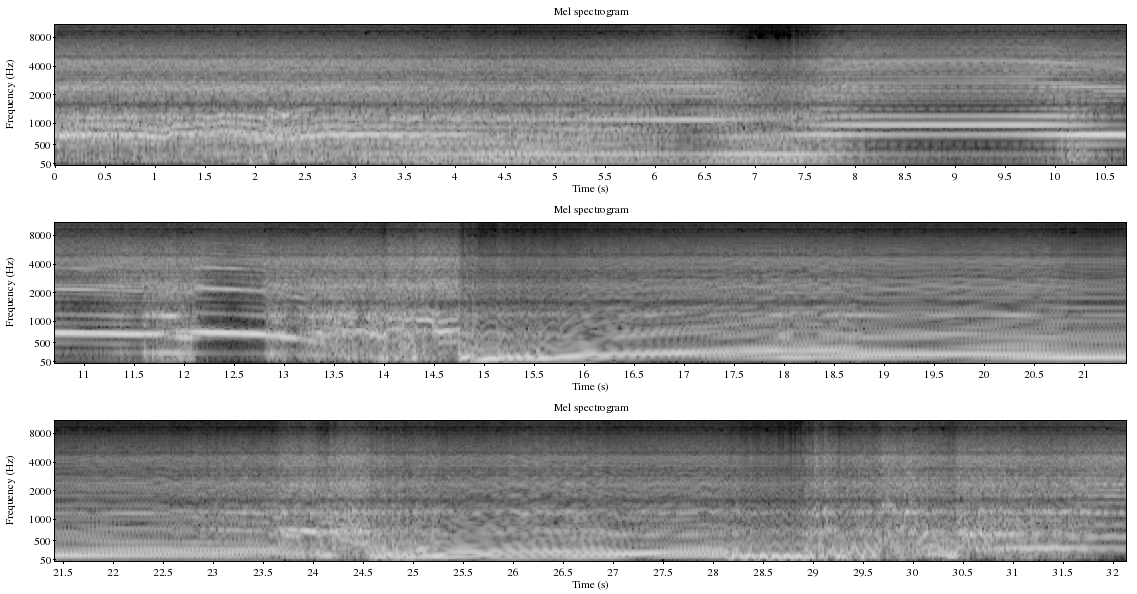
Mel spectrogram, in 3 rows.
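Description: Distorted electric guitar played through a Metal Zone pedal into an EVH 5150 amp: held, bent notes, then a low chord whose pitch swoops down and later rises back.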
